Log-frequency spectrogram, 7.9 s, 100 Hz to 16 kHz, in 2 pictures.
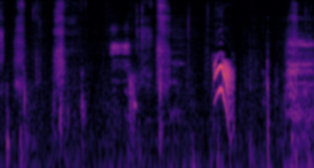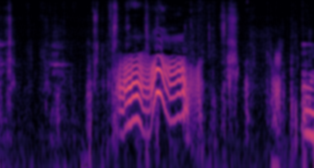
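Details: Black female Whippet puppy from a May 2016 litter complaining loudly: two short wavering whines, one brief and one longer undulating cry, amid rustling and handling noises.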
